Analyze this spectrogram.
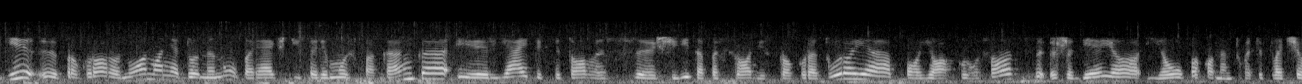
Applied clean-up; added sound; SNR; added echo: none; Thunder / Rain; 13 dB; none.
